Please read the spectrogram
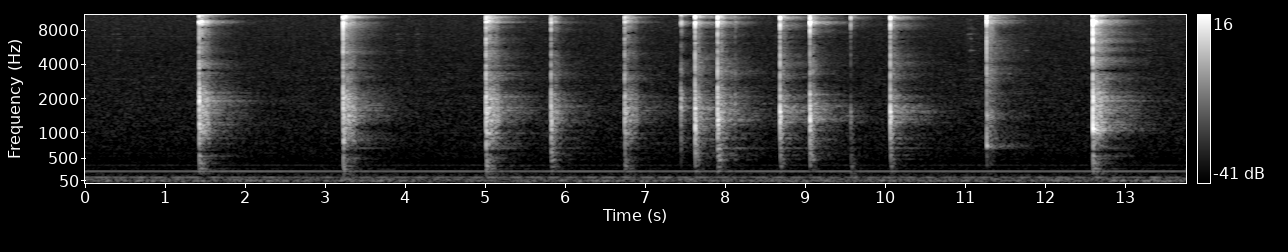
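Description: A ping-pong ball striking hard surfaces: about fourteen sharp, irregular clicks, each with a short ring, several coming in quick succession around the middle and the loudest near the end, over a steady low hum.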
